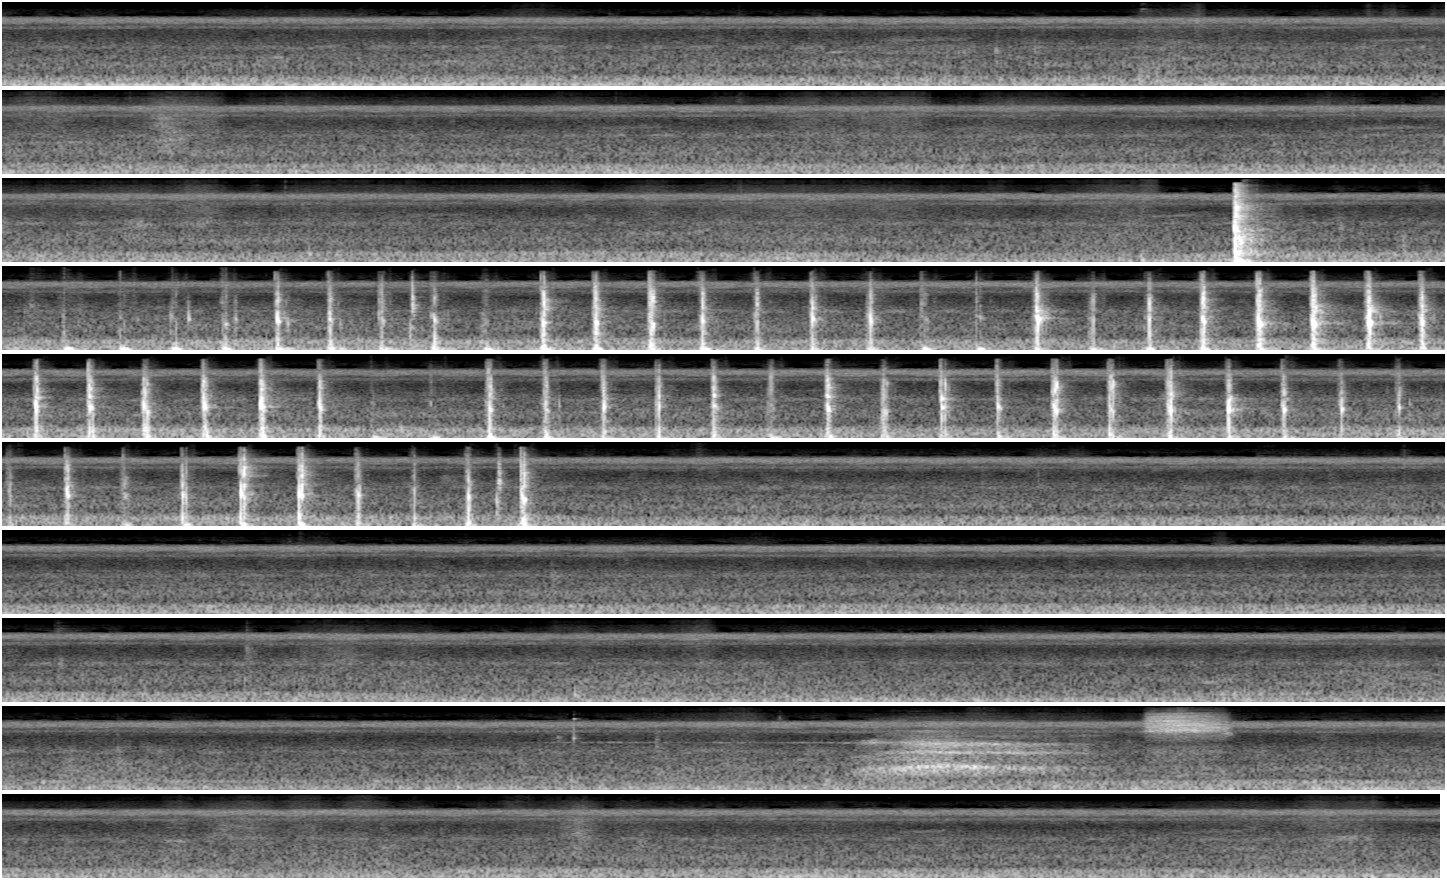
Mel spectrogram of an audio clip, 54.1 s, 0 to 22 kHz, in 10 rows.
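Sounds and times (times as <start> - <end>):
hands slapping body: 15.4 - 15.8, 16.4 - 29.2
sharp crack: 15.4 - 29.1.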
